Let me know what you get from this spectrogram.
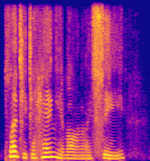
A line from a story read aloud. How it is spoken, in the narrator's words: Penny cried furiously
